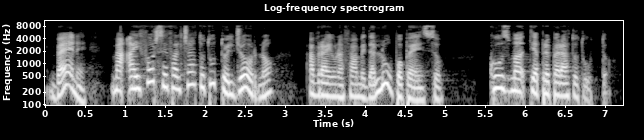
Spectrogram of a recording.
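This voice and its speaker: A woman's voice: fairly low pitch, sing-song, moderate pace, a little mellow, husky. A woman doing a fussy, refined older brother. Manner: fussy, exclamatory.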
